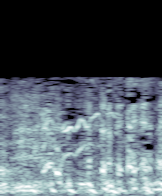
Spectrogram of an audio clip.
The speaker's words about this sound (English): Yes, there's my stomach growling.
